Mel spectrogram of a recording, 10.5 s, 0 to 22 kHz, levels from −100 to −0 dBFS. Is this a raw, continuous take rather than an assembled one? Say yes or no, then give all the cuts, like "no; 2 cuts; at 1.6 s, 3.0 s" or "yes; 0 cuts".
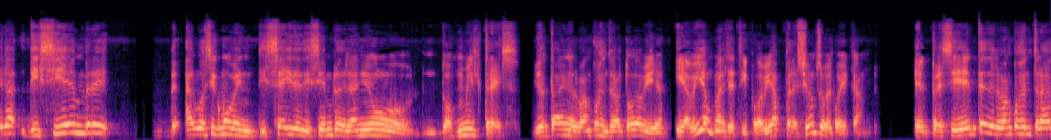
no; 5 cuts; at 5.2 s, 6.7 s, 7.1 s, 8.3 s, 9.0 s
